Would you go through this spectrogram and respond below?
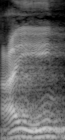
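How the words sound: The voice wavers up and down through the word. The speaker calls it wrong. "लहराव के साथ पढ़ना"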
